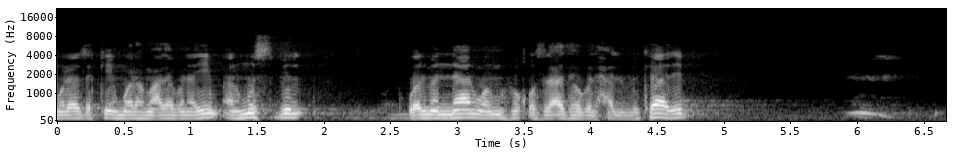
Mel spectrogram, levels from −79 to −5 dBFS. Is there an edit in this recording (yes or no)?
no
